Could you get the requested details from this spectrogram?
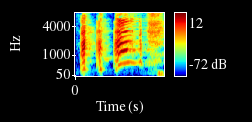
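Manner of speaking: bright high burst of laughter. Real, not acted. Amused at her own house dream, high laugh.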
